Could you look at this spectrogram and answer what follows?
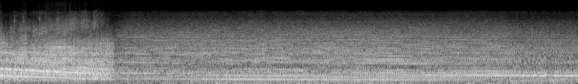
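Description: NASCAR race cars at Fontana, California in 2006: a loud, close engine roar drops sharply as a car comes off the throttle, leaving a sustained droning hum of engines running on into the distance.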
